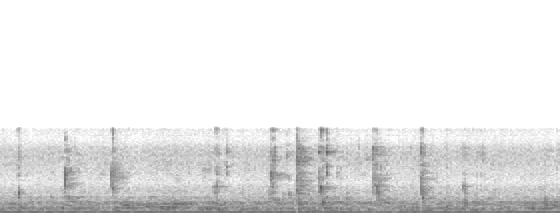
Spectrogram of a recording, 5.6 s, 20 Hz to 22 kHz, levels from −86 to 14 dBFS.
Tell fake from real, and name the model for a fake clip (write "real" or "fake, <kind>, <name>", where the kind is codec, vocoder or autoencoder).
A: real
